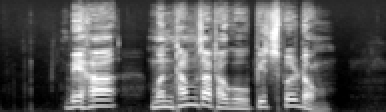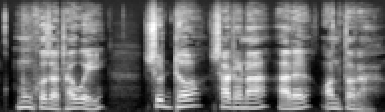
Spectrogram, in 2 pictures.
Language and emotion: Bodo, neutral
